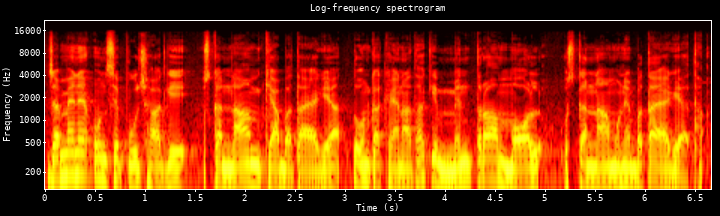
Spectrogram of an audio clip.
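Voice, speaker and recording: A man's voice: medium pitch, moderate pace, smooth. A young man speaking casually to camera from a small room, earnestly warning his viewers about an online scam, holding a small mic near his chin. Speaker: cyber-safety awareness YouTuber. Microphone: small handheld mic held near chin.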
